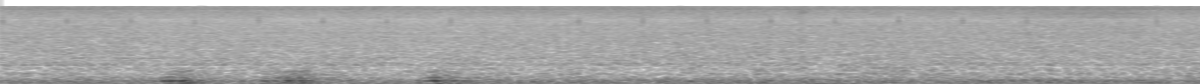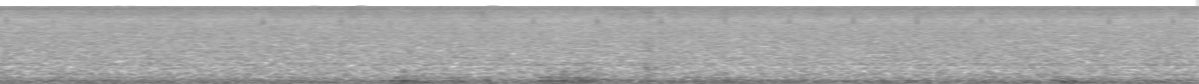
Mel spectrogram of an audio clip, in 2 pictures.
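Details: Steady rain patters with low rumbles of thunder throughout, and no animal voice is heard.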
